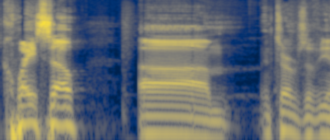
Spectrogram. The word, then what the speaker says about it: queso: uh let's see uh by the way it's pronounced queso um in terms of you know i said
